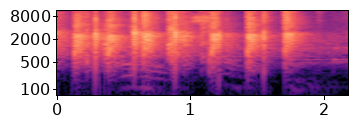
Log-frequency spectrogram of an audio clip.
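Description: Several loud, sharp hand claps in an uneven rhythm, with a brief whooping cheer mixed in beneath them as they continue.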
